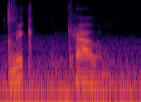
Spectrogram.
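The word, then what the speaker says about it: McCallum: 6700 block of McCollum Mick column I think that's the proper way to say it Mick as in Mick chicken Mick Callum so as I drive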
